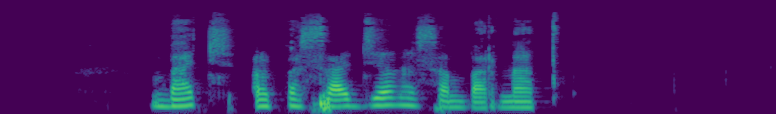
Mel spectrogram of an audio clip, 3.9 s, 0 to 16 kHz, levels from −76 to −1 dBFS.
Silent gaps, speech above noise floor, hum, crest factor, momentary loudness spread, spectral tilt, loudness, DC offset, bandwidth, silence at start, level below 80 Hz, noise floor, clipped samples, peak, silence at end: none; 52 dB; none; 22 dB; 8 LU; -5.5 dB/octave; -26 LUFS; under 0.1%; 11.5 kHz; 0.75 s; -56 dBFS; -77 dBFS; under 0.1%; -6 dBFS; 1.1 s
